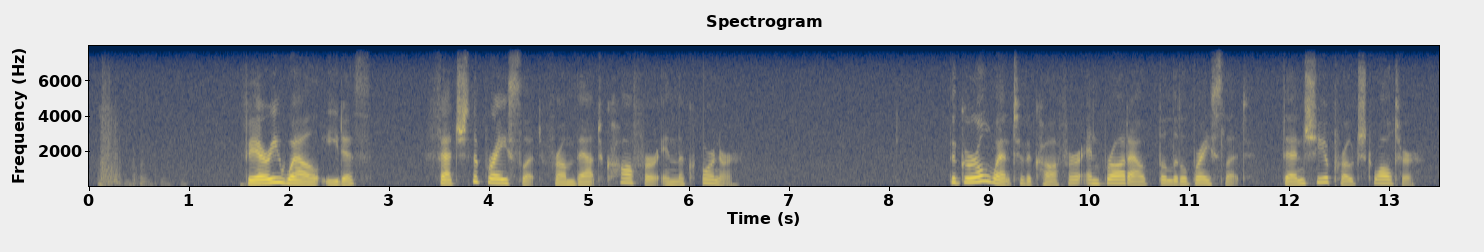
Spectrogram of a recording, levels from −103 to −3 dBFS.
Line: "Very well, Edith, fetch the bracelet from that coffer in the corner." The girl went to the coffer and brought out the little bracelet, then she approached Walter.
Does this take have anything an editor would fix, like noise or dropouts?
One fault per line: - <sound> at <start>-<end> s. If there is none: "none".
- laugh at 0.1-1.0 s
- dropout at 6.1-6.1 s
